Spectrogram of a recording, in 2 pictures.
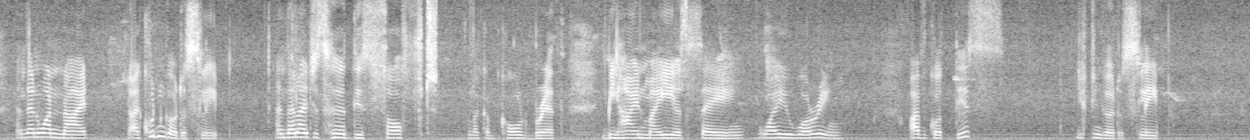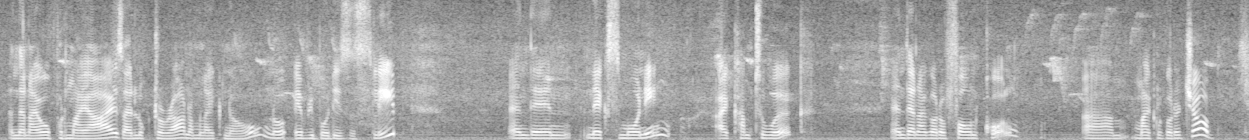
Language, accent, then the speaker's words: English; Cairns, Queensland, Australia; born there; also born or lived in Bamaga / Brisbane; Well, I was born in Cairns, and then we went back to a community up in Cape York called Bamaga.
